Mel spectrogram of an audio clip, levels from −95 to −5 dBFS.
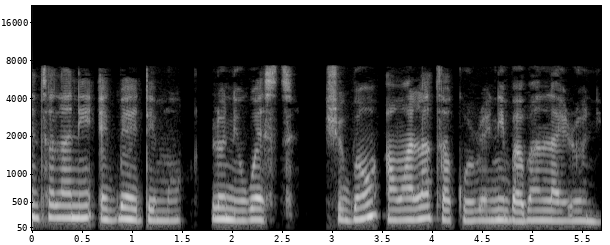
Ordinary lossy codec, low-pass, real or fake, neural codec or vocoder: MP3, 48 kbps; 7.2 kHz; real; none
